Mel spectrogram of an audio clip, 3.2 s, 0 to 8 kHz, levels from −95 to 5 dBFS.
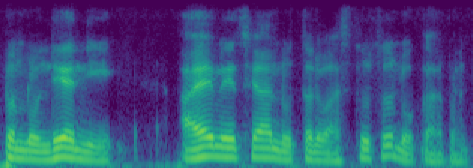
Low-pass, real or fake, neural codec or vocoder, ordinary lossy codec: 7.2 kHz; fake; autoencoder, 48 kHz, 32 numbers a frame, DAC-VAE, trained on Japanese speech; Opus, 32 kbps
